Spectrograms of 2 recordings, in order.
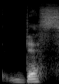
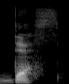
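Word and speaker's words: です: pronunciation you'll see in the hiragana here it's deaths it but we pronounce this one is death death is used in the same way that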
